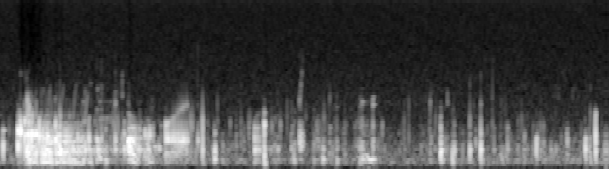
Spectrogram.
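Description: Gurgling, rumbling bowel sounds, with a louder bubbling run at the start and then scattered soft pops and gurgles. Ordinary stomach growling.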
